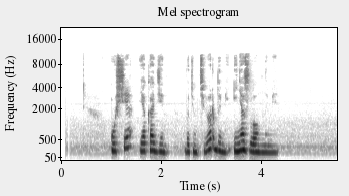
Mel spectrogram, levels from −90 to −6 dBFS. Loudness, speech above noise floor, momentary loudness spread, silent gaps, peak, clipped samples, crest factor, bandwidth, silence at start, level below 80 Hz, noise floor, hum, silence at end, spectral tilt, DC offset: -25 LUFS; 35 dB; 13 LU; none; -8 dBFS; under 0.1%; 18 dB; 11 kHz; 1 s; -72 dBFS; -58 dBFS; 50 Hz at -70 dBFS; 1.2 s; -7 dB/octave; under 0.1%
